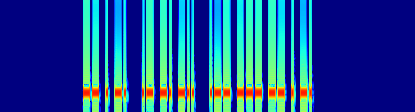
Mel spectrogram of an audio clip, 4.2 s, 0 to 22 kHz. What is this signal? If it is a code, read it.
Morse code, heard as a keyed tone, about 52 wpm, 700 Hz. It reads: MEN AND WOMEN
